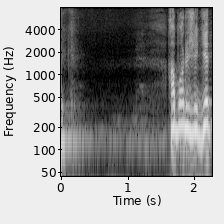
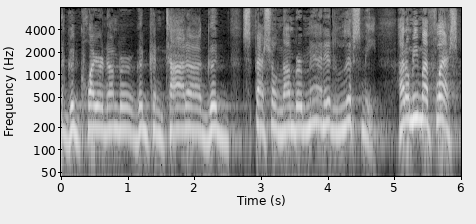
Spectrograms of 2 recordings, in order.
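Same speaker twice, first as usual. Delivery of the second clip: normal talking voice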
